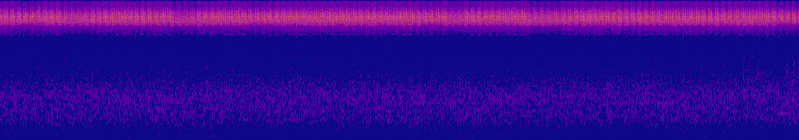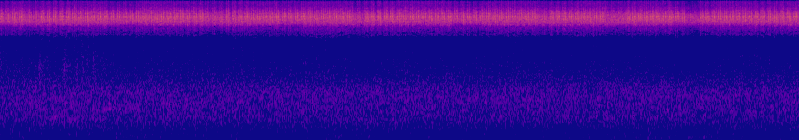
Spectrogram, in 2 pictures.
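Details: Chirping crickets, a continuous very high, pulsing trill that never pauses across the whole stretch, with slight dips in loudness at moments and a soft, low background hiss beneath.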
